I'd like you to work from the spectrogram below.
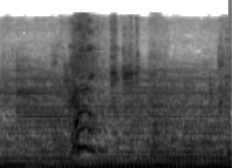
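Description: A dog on a frozen mountain rescue gives a short, yelping bark or whimper amid steady wind and movement noise, heard once near the middle of a brief moment.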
